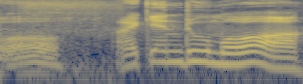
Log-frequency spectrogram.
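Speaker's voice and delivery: sudden put-on German accent. A commentator voices an overexcited player's thoughts: sudden German accent. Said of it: "all of a sudden gets a German accent".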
